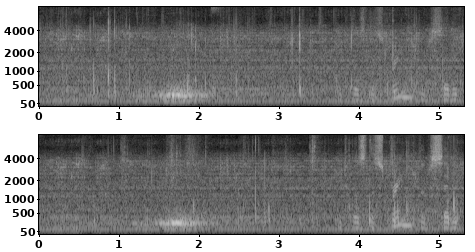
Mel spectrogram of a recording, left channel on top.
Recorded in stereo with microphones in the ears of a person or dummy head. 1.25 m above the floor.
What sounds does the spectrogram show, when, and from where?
0.0 s an engine running: 5° right (ahead or behind), 0.8 m
1.1 s a whoosh: 85° left, 9.5 m
3.7 s a man speaking: 35° right (ahead or behind), 0.7 m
